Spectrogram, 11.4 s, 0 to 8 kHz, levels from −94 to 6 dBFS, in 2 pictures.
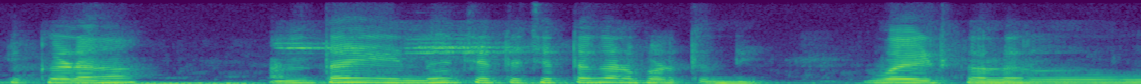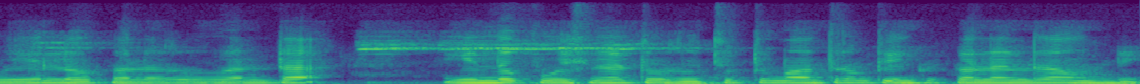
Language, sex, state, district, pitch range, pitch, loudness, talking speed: Telugu, female, Andhra Pradesh, Krishna, 160-180 Hz, 170 Hz, -17 LUFS, 105 wpm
